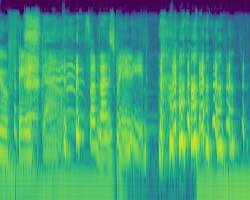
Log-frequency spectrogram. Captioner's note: laughter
